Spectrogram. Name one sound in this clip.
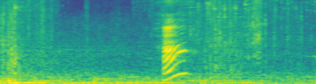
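A young man shouts loudly close to a microphone.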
